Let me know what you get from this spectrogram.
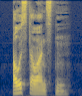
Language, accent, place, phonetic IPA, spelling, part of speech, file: German, Germany, Berlin, [ˈaʊ̯sdaʊ̯ɐnt͡stn̩], ausdauerndsten, adjective, De-ausdauerndsten.ogg
- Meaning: 1. superlative degree of ausdauernd 2. inflection of ausdauernd: strong genitive masculine/neuter singular superlative degree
